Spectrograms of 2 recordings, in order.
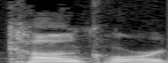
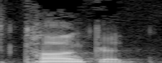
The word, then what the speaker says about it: Concord: things properly um like conord is not Concord it's conquered go anywhere in conquered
